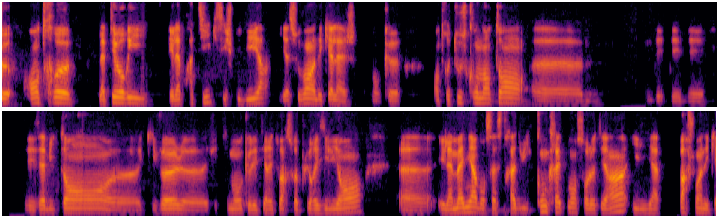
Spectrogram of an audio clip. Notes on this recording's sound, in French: La Fabrique Écologique a organisé le lundi 18 mai 2020 en visioconférence son Atelier Co-Écologique.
